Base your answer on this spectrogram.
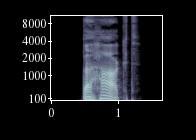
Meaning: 1. past participle of behagen 2. inflection of behagen: second-person plural present 3. inflection of behagen: third-person singular present 4. inflection of behagen: plural imperative
- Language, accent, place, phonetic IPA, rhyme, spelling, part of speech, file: German, Germany, Berlin, [bəˈhaːkt], -aːkt, behagt, verb, De-behagt.ogg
